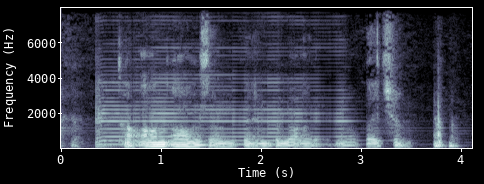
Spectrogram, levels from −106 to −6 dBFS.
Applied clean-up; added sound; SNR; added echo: neural mask model RNNoise.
